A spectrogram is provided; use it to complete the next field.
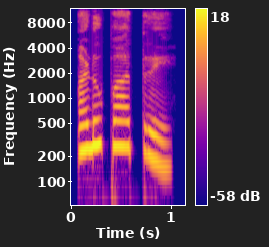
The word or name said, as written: ಅಡುಪಾತ್ರೆ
